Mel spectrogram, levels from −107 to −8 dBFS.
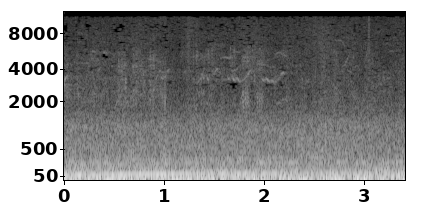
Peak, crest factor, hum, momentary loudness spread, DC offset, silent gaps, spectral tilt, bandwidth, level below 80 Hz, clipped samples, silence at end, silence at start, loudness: -16 dBFS; 12 dB; none; 4 LU; under 0.1%; none; -7.5 dB/octave; 10.5 kHz; -32 dBFS; under 0.1%; 0 s; 0 s; -34 LUFS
